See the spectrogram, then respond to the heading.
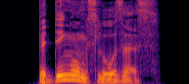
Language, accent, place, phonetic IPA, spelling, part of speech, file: German, Germany, Berlin, [bəˈdɪŋʊŋsloːzəs], bedingungsloses, adjective, De-bedingungsloses.ogg
- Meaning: strong/mixed nominative/accusative neuter singular of bedingungslos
